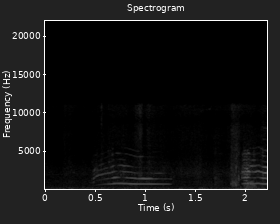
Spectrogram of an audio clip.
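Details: Stray domestic cats, one of some twenty in a group being fed bread and cheese outdoors in the sun; a clear falling meow is followed by a second shorter meow, with a person speaking Russian nearby.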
